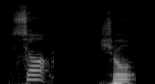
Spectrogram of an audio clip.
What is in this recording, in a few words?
"sho", Japanese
